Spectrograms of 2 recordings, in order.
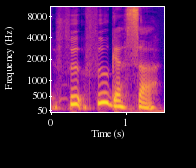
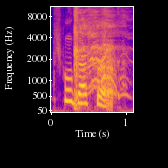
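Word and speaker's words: fougasse: Fugas was my guess as a person who does sort of speak French, but the little caption in here does say it's pronounced fugasa. – Okay. Let's go with. – Isn't that wild? – Let's go with fugasa.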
